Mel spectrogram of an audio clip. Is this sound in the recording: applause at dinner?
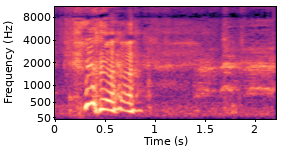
no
